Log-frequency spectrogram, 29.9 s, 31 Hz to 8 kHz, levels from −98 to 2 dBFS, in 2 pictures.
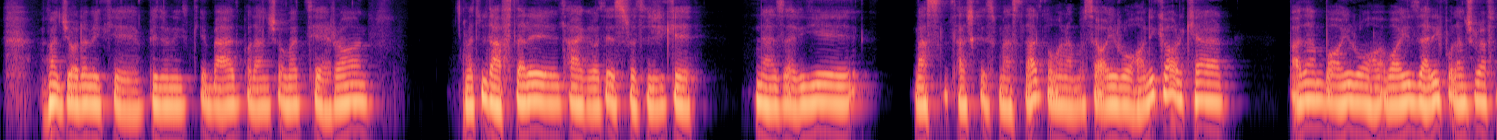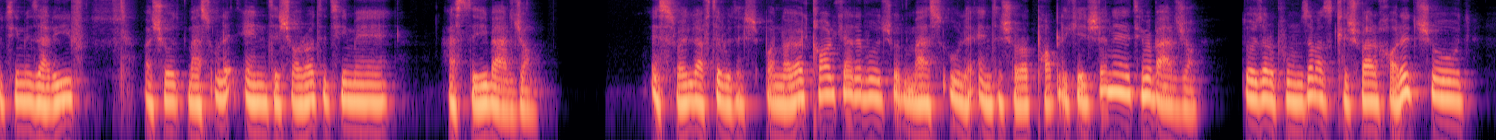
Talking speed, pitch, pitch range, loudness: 130 wpm, 135 Hz, 125-150 Hz, -19 LUFS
